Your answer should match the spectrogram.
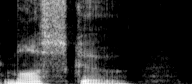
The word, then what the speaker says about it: Moscow: I said, only half-jokingly at the time, that Moscow, pronounced in English, sounds similar to must go, and so I had to go.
